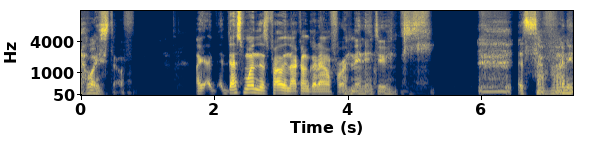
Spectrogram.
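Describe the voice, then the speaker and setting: A man's voice: fairly low pitch, darkish tone, dry recording. A young man chatting casually about stocks on a livestream, rambling with lots of fillers and answering viewers, sounding sleepy. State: sleepy, yawning. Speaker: stock vlogger.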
